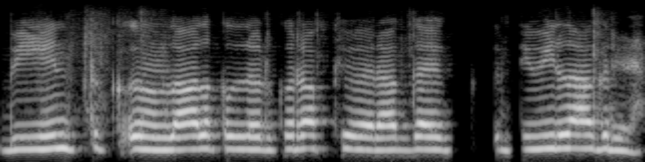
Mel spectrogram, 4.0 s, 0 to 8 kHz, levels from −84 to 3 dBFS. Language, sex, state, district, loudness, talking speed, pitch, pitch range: Marwari, male, Rajasthan, Churu, -16 LUFS, 180 wpm, 240 Hz, 230-250 Hz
